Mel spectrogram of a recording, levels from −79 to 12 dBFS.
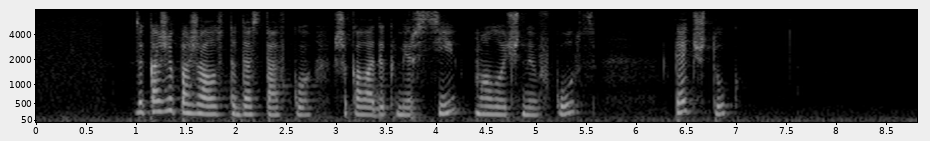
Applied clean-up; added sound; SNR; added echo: none; none; none; none.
